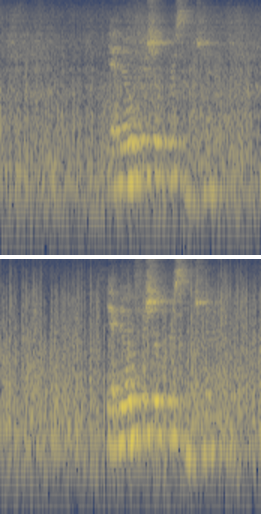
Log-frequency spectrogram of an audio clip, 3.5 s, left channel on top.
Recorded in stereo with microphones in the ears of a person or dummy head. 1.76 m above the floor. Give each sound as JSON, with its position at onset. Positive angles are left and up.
{"t": 1.4, "sound": "a woman speaking", "side_deg": -70, "distance_m": 2.5}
